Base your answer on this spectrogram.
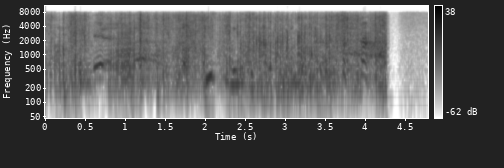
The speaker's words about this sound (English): Still can't hear you. I think when you play with a balloon, it does something to your audio.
